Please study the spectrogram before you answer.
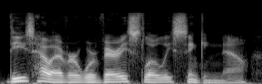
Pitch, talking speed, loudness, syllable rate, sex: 110 Hz, 160 wpm, -16 LUFS, 5.9 syllables/s, male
